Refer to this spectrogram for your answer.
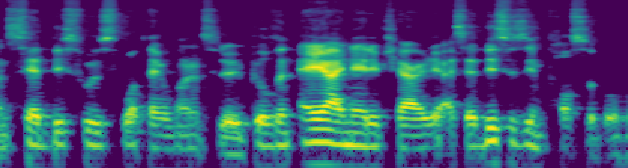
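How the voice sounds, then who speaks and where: Talking at a very fast pace, a man with an Australian accent is heard on a very clean recording with a silent background. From Australia, Sydney. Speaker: tech company CEO presenting at a conference. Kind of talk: conference presentation. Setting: conference stage.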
